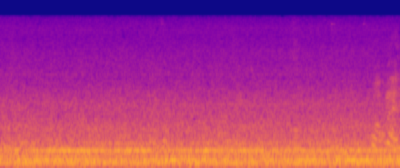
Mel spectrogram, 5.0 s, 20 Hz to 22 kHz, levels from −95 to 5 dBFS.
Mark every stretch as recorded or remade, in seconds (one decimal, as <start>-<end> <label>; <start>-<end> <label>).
0.0-5.0 recorded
